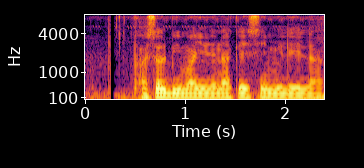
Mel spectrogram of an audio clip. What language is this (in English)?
Bhojpuri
